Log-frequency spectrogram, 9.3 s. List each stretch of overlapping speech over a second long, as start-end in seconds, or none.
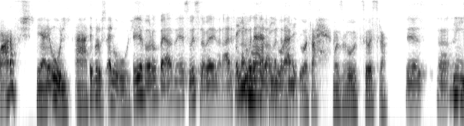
4.7-6.0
